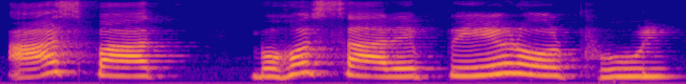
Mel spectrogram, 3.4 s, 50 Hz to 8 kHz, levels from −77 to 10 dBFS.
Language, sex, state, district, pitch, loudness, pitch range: Hindi, female, Madhya Pradesh, Bhopal, 260 Hz, -12 LUFS, 245-290 Hz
